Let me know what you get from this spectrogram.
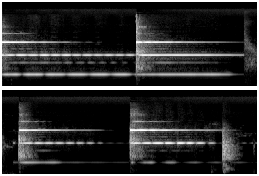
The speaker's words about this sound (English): But for me to do that, I'll use my singing bowl and chime you in.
